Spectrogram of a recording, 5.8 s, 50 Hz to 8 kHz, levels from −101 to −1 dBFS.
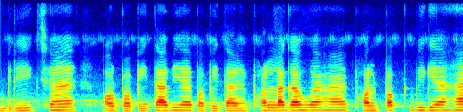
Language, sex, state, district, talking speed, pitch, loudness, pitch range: Hindi, female, Jharkhand, Garhwa, 175 wpm, 190 Hz, -19 LUFS, 175-200 Hz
